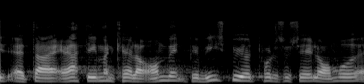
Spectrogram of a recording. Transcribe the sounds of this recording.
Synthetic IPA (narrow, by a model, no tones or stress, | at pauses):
d̥æ̥ɑ̈æɐd̥e̝mænkʰælɐʔɒ̽mʋen̰d̥̚b̥e̝ʋḭːsb̥yɐ̰d̥̚pʰɒ̽d̥e̝so̝ɕɛ̰ːləɒ̽mʁɔ̽ːðˠ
